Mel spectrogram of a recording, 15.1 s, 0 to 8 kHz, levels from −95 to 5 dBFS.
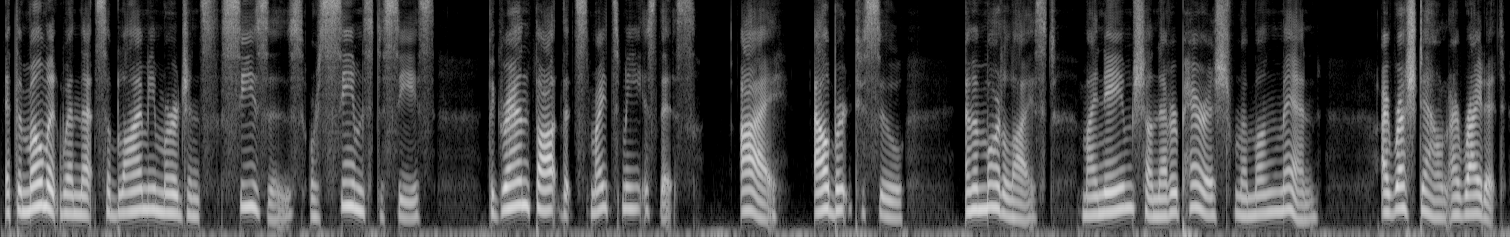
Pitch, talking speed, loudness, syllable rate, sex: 205 Hz, 155 wpm, -20 LUFS, 4.7 syllables/s, female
